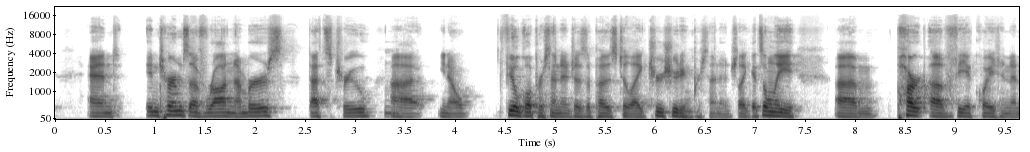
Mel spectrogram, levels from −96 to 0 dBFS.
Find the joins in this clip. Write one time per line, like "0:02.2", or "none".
0:03.3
